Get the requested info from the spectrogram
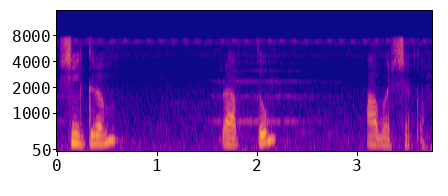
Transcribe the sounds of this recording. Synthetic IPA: ʃikɾɐm | pɾaːp̚t̪um | aːʋɐʃjɐkɐm

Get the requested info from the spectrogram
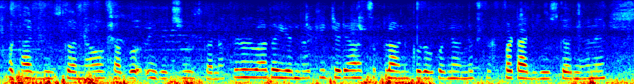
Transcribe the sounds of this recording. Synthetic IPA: fɐʈaːljuːzkɐɾnaɔːɾsɐbɪɾet͡ʃjuːzkɐɾnapʰɪɾʊɾʋaːd̪aiə̃nd̪akid͡ʒeːɽeaːd̪seplaːɳkoɾokoneonẽfʰɐʈaːljuːzkɐɾneɦonẽ

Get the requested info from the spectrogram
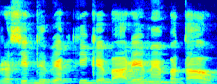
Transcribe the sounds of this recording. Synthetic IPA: pɾəsɪd̪ʱːʋjəkt̪ikebaːɾemẽbɐt̪aːo

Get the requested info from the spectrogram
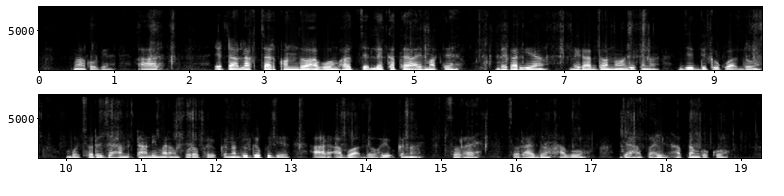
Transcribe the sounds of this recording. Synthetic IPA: nɔwakɔɡɛ | aɾ | ɛʈaʔlaɡt͡ʃaɾkʰɔnd̪ɔabɔwabʱaɾɔt̪̚t͡ʃɛt̪̚lɛkat̪ɛajmat̪ɛ | bʱɛɡaɾɡɛjabʱɛɡaɾd̪ɔnɔwaɡɛkana | d͡ʒɛd̪ɛkukɔwaʔd̪ɔ | bɔt͡ʃʰɔɾɛd͡ʒaɦamɛʈãɖimaɾaŋpɔɾɔphujuʔkanad̪uɾɡəpud͡ʒəaɾabɔwaʔd̪ɔɦujuʔkanasɔɾɦaj | sɔɾɦajd̪ɔabɔd͡ʒaɦãpaɦilhapɾamkɔkɔ

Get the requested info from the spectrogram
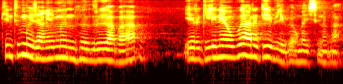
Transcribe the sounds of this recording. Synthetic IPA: kʰintʰumɯzaŋimɯnɦɯɡɾɯaba | eɾɡilinajobɯaɾɯɡeblibawnajsɯnɯŋa

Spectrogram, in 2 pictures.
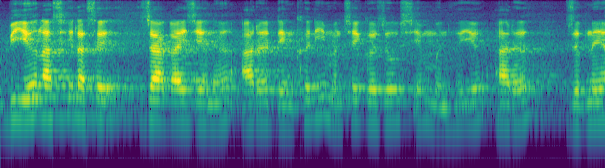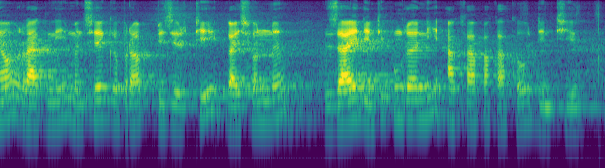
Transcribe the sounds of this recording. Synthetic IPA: bijɯlasilasej | zaɡajzenɯaɾɯdeŋkʰɯnimɐnseɡɯzɯwsemːɯnɦɯjɯaɾɯ | zɯb̚najawɾaɡ̚nimɐnseɡɯbɾap̚biziɾtʰiɡajsɔnːɯ | zajdintʰikʰuŋɾaniakʰapʰakʰakʰɯwdintʰijɯ

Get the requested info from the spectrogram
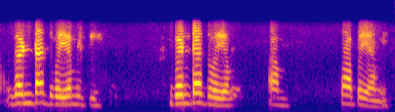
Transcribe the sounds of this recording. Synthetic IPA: ɡʱəɳʈat̪ʋəjəmit̪iː | ɡʱəɳʈat̪ʋəjəm | am | sapəjamḭ

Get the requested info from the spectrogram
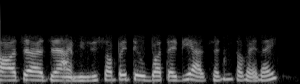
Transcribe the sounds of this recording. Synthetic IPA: ɦʌd͡zʌd͡zaɦamilesʌbʌjt̪jowbʌt̪ajd̪iaɾut͡sʰʌnit̪ʌpãĩlaj

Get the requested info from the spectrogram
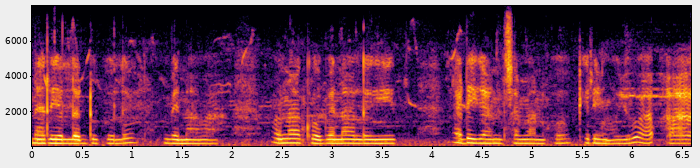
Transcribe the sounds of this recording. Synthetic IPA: naɾijalːat̪̚dukɔlɛ | bɛnawa | unakɔbɛnawləɡit̪̚ | aɖiɡansamankɔkiɾiŋɦujuaʔa

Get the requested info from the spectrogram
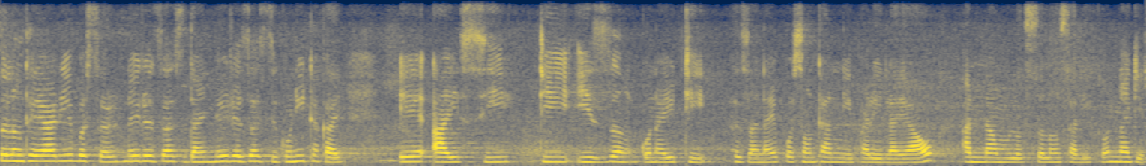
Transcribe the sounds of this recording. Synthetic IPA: sɯlɯŋtʰajaɾibəsɯɾnɯjɾɯzasdajnːɯjɾəzasziɡunitʰakʰaj | eajsi | tiːzɯŋɡɔnajti | hɯzanajpɔsɔŋtʰanːipʰaɾelajaw | a̰nːamulɯk̚sɯlɯŋsalikʰɯnːaɡil

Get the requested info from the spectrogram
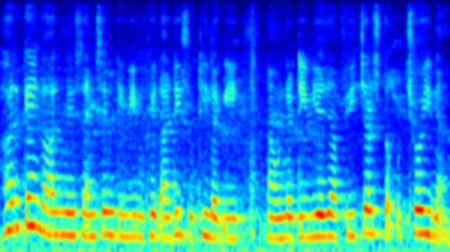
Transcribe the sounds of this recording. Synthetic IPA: hɐɾkɐ̃ɦɪ̃ɠaːl̤mẽsɛːmsɪ̃ŋɡʈiːʋimũːkʰeɗaːɖʱisʊʈʰilɐɠi | ɛ̃ːʊnə̆ʈiːʋiːəd͡ʑaːfiːt͡ɕəɾst̪ɐpʊt͡ɕʰoiːnɐ̰

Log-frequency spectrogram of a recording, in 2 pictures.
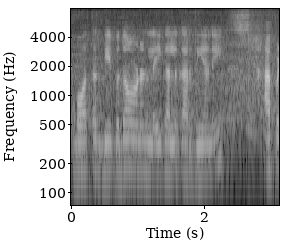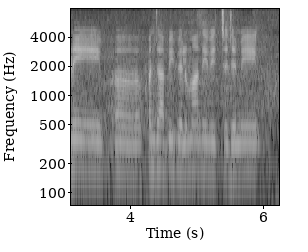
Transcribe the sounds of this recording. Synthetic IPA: bɔːt̪əɡːeːbəd̪aːʊɳələiːɡəlkəɾd̪iːãːneː | aːpɳeː | pəɲd͡ʒaːbiːpʰɪlmãːd̪eːʋɪt͡ʃd͡ʒɪʋẽː

